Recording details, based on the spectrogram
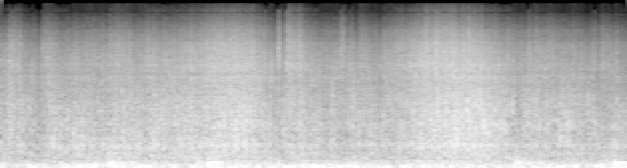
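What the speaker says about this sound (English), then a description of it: "this is a insane amount of water or rain that's coming through" Heavy rain drums loud and continuously on a car driving through a downpour, a dense, unbroken roar with occasional deeper thuds and no talking.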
